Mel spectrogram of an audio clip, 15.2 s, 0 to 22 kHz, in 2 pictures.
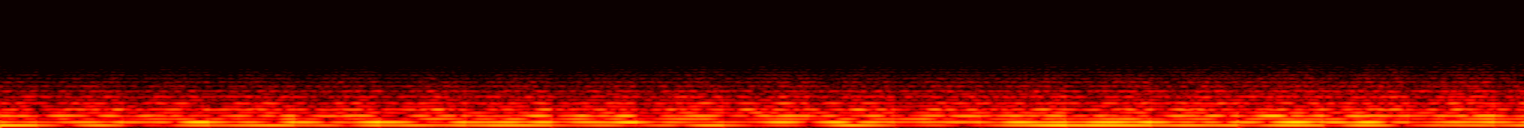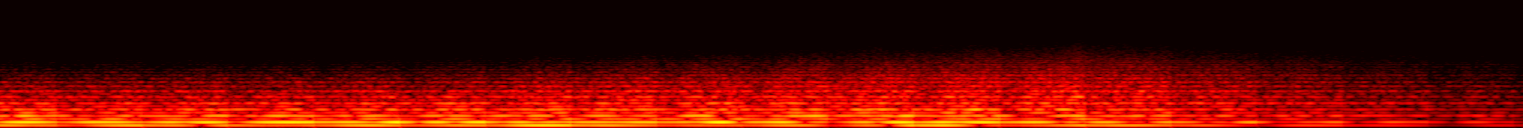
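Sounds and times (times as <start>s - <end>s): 
synth pad intro in G minor: 0.1s - 15.2s.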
